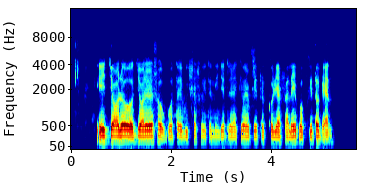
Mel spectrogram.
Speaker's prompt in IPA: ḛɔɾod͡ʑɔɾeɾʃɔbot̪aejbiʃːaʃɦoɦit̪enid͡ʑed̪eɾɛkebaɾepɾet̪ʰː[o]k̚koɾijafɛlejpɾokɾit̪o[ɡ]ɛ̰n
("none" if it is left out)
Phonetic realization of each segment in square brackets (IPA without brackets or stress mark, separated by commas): o, ɡ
